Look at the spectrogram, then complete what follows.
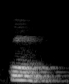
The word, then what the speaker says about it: comb: ఇక్కడ ఈ వర్డ్ మనకి చివర్లో MB తో ఎండ్ అయింది, M తర్వాత B వచ్చింది కాబట్టి B silent. So COMB is pronounced as comb.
